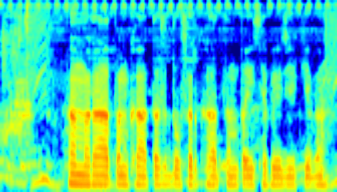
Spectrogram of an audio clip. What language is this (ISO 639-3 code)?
bho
